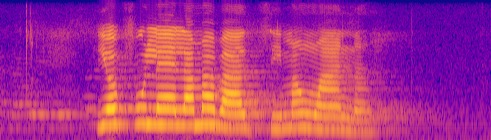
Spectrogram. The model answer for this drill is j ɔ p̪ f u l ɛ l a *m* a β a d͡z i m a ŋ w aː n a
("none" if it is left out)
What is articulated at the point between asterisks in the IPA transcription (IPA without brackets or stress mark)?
m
